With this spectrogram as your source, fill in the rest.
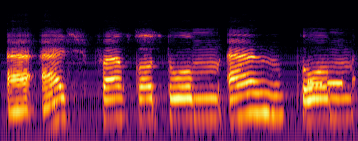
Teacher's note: Jangan ditahan tumnya langsung karena itu izhar ya.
